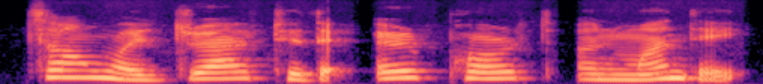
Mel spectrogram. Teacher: Now the question is, where will Tom go on Monday? So naturally, the stress will be on the word airport.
